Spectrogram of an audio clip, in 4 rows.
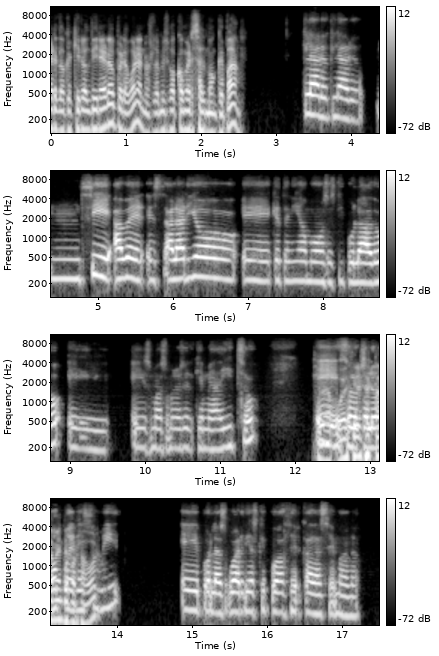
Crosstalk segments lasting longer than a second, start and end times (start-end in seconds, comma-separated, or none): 12.3-13.8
